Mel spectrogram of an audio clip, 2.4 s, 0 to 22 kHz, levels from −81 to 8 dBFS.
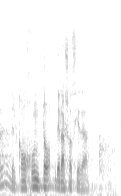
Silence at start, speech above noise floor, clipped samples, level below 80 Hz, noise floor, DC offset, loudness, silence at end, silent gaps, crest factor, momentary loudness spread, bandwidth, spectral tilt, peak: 0 s; 21 dB; under 0.1%; -76 dBFS; -67 dBFS; under 0.1%; -47 LUFS; 0 s; none; 22 dB; 22 LU; 16 kHz; -5.5 dB/octave; -26 dBFS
